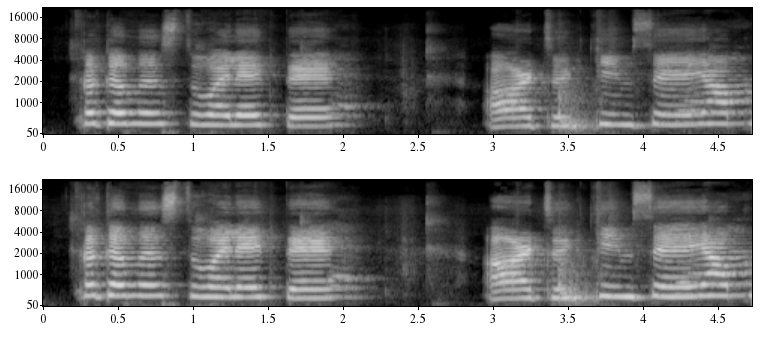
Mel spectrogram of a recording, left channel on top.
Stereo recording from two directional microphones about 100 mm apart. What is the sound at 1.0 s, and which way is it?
Speech, 25° left (ahead or behind).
